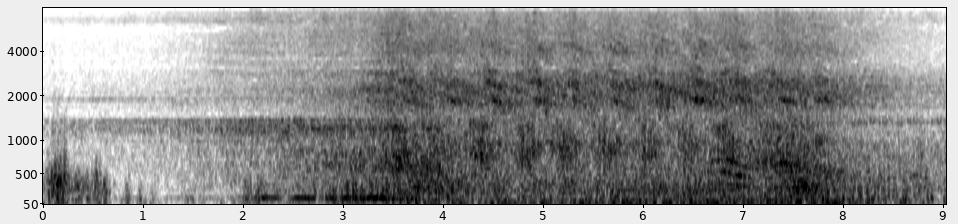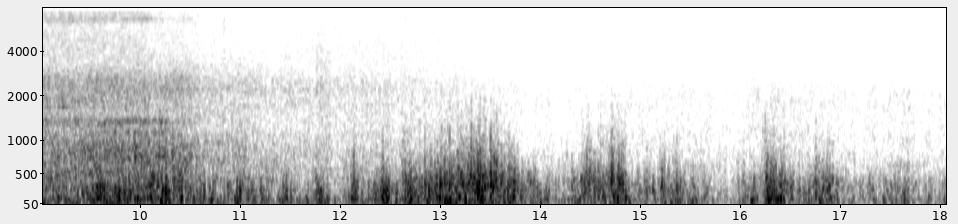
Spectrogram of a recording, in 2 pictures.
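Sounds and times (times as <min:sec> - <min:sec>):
high-speed train rushing past: 0:00.0 - 0:13.8.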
